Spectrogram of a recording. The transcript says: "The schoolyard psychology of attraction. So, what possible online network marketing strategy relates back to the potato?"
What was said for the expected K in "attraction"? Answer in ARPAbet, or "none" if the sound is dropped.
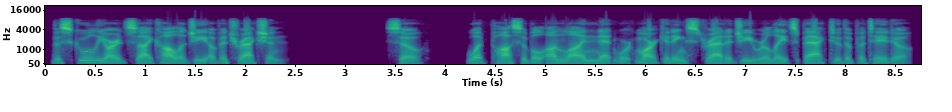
K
